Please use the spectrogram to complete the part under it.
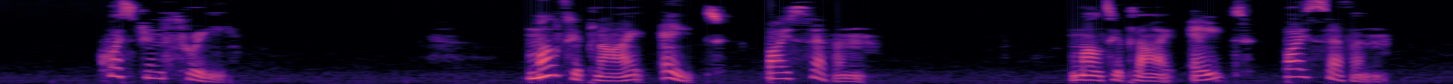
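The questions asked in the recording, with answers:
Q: Multiply 8 by 7.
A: 56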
